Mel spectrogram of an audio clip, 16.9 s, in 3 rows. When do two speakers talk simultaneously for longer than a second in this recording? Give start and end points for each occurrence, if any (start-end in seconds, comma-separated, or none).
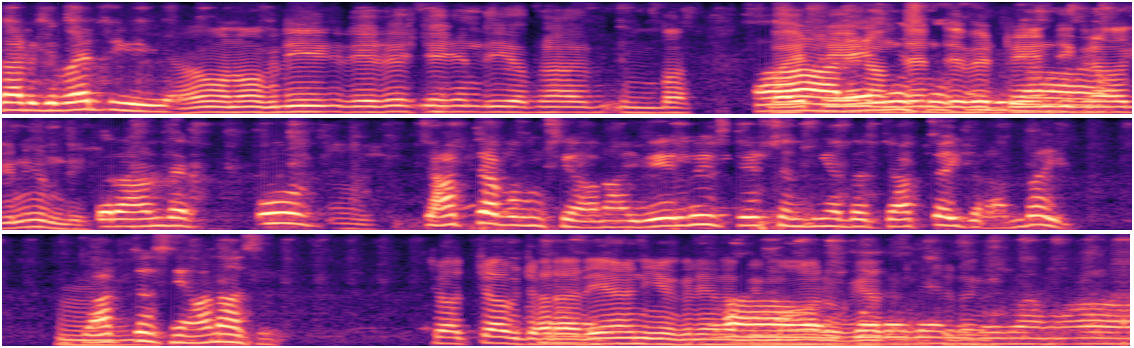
14.0-16.4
